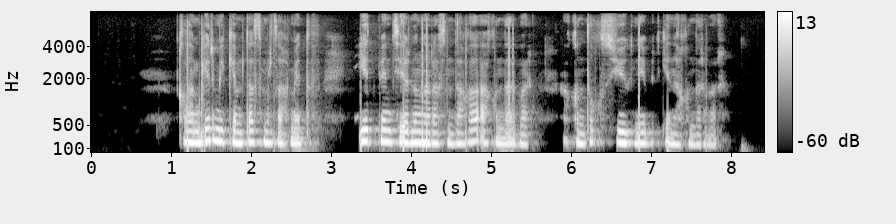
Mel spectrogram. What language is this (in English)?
Kazakh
